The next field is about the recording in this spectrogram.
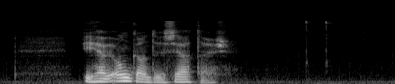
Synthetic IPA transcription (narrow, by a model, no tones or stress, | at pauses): ɪɦaːvɪʔɔŋkand̪əsjaːt̪ʰaɹ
